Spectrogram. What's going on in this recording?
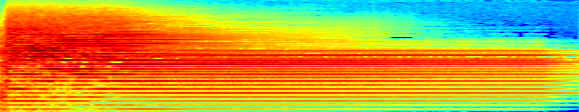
hard sitar hit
